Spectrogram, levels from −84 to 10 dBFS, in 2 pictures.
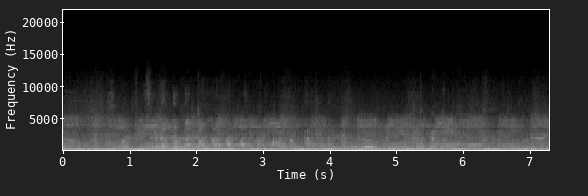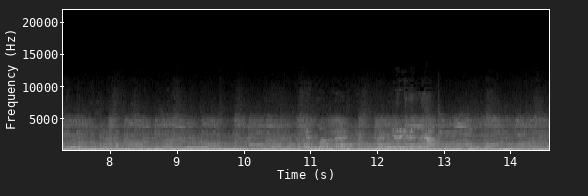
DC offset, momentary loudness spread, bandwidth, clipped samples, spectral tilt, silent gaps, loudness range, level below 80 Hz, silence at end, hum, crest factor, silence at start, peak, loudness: under 0.1%; 3 LU; 10.5 kHz; under 0.1%; -7.5 dB/octave; none; 1 LU; -52 dBFS; 0 s; none; 14 dB; 0 s; -12 dBFS; -27 LUFS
